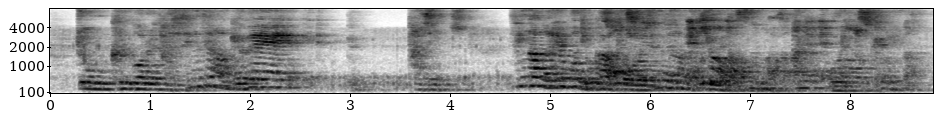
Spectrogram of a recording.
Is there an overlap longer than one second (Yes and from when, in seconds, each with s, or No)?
Yes, from 5.3 s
